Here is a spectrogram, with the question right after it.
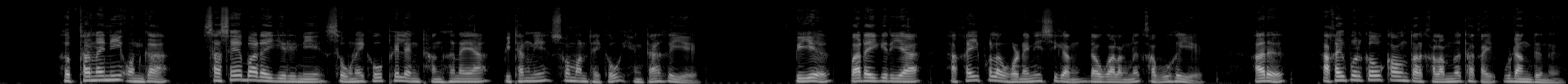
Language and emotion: Bodo, neutral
